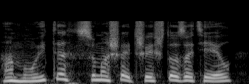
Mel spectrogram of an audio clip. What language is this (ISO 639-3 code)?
rus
